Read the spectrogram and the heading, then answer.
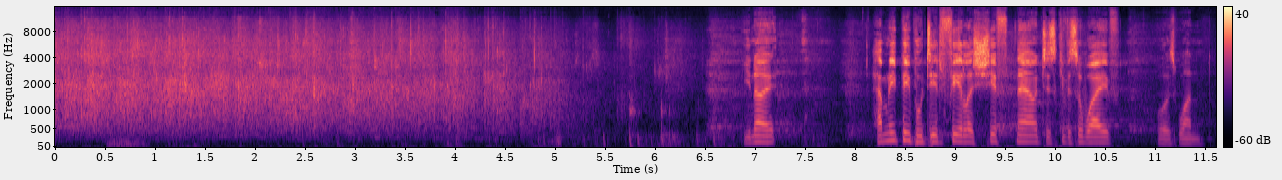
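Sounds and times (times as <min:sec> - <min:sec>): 
audience applause: 0:00.0 - 0:06.2
speech: 0:06.9 - 0:07.4, 0:08.2 - 0:11.5.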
